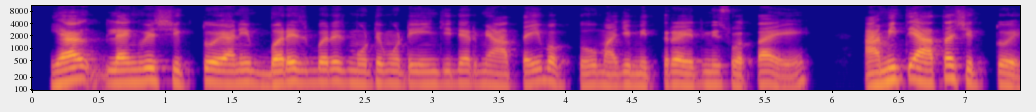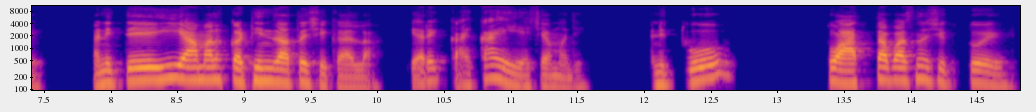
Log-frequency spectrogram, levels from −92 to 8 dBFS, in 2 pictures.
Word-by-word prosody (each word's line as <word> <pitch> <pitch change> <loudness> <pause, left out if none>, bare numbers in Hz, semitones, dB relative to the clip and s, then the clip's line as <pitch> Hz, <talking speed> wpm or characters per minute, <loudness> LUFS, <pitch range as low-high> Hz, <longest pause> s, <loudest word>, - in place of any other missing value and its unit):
ह्या 155 +5 +8 0.2
लँग्वेज 150 +3 +2
शिकतोय. 145 0 +1
आणि 140 +2 +1
बरेच-बरेच, 145 +3 +2
मोठे-मोठे 140 -1 -5
इंजिनिअर 135 +1 -5
मी 135 0 -8
आताही 120 +4 -3
बघतो. 125 -5 -5
माझे 125 +1 -4
मित्र 120 +2 -7
आहेत, 120 -1 +2
मी 130 -1 -6
स्वतः 125 +2 -3
आहे. 105 -6 -2 0.5
आम्ही 130 +8 +4
ते 190 - +5
आता 155 +5 +6
शिकतोय. 135 - -3 0.5
आणि 140 +3 -2
तेही 175 +4 +3
आम्हाला 175 0 +4
कठीण 165 +1 +1
जातं 150 -1 +3
शिकायला, 105 -6 -7 0.3
की, - - -5
"अरे, 160 - -3
काय-काय 185 +10 -5
आहे 145 -5 -3
ह्याच्यामध्ये?" 110 -3 -10 0.5
आणि 130 -1 -6
तो? 175 - -2 0.8
तो 165 - +2
आत्तापासून 170 +5 +4
शिकतोय. 145 -5 -6
140 Hz, 145 wpm, -22 LUFS, 125-160 Hz, 0.8 s, ह्या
